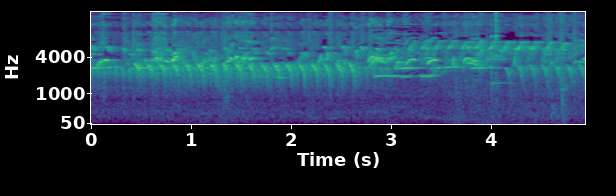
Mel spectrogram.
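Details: A canary sings a rapid, evenly pulsed trill that shifts into a clear whistled note, then into quick up-slurred chirps, all high and lively.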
